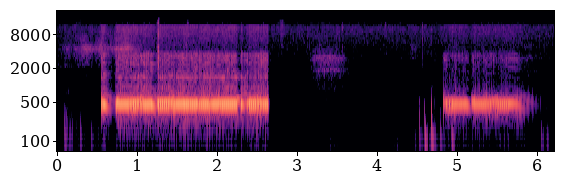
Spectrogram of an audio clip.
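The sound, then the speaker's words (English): A telephone call being placed: two long, steady electronic tones with a silent gap between them, loud and clear with no voices. “All right, I'm dialing. Here we go.”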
